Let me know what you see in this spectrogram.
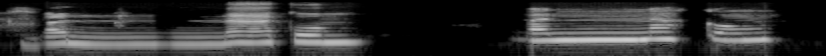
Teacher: So we stop for a little while, for about 1.5 seconds or 2 seconds on the noon again. Okay. Because this is a noon mashaddad.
